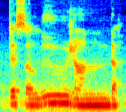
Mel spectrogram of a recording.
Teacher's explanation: syllabic N. So little schwa or no sound before the N. Disillusioned, and then just a D sound, disillusioned.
